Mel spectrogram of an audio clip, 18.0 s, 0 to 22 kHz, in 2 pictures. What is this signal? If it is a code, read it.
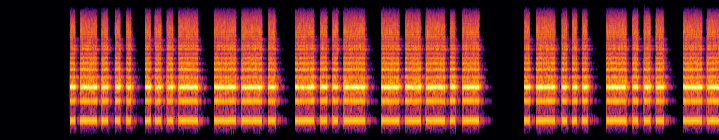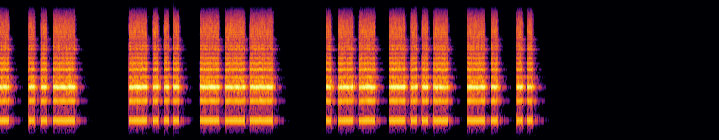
Morse code (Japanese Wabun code), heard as a buzzer, hand-sent with a straight key, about 17 wpm. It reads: オクリマス オハヨウ ハレ ヤマダ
